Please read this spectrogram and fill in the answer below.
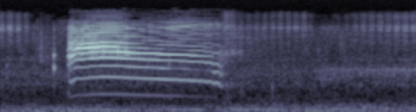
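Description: Calico cat meowing once, a single call just under a second long whose pitch drops slightly at the end.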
